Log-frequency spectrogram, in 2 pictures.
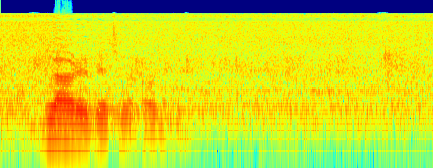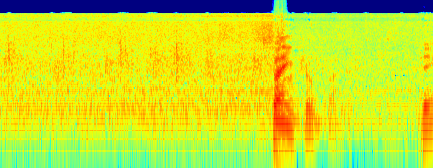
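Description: A man calls out loudly through a loudspeaker.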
